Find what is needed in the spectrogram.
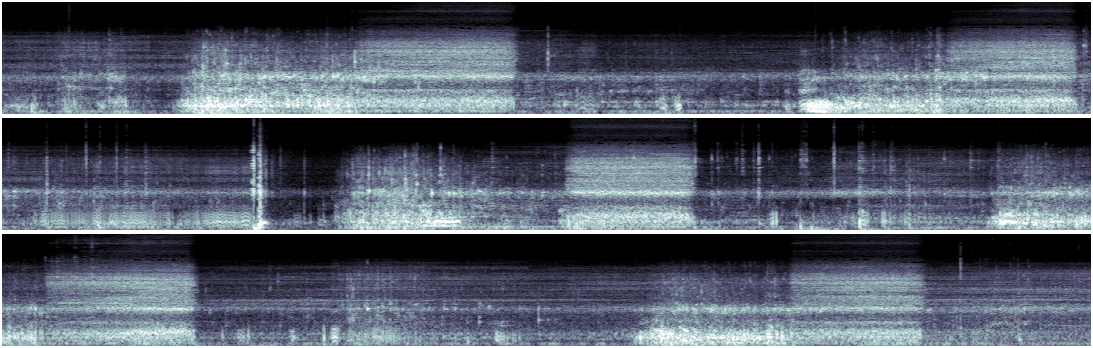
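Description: Scuba diver breathing through a regulator underwater: about every six seconds a burst of exhaled bubbles and regulator hiss, five breaths in all. A single sharp snap about halfway through, as the speargun is fired.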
